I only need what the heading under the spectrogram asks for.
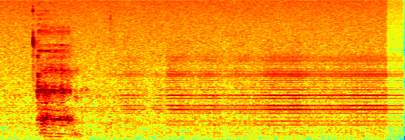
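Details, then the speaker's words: Bassman Micro guitar amp build: after a brief clatter, a steady buzzy mains hum from the output transformer picking up the field of a nearby toroidal power transformer, heard while testing positions; hum varies with placement. "this is a toroid uh transformer so it shouldn't hum that much if you use a normal transformer the effect will be greater"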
